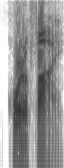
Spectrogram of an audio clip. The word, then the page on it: horrify: American English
